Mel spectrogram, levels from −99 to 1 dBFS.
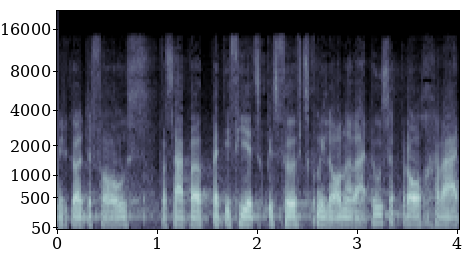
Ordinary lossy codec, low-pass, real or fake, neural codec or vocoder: none; 14.4 kHz; fake; vocoder, 44.1 kHz, 128 mel bands every 512 samples, BigVGAN v2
